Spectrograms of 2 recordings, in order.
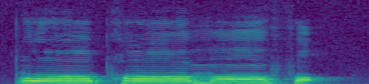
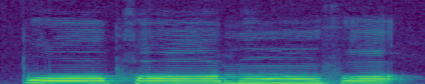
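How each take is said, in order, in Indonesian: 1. Suku kata terakhir turun. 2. Semua suku kata tetap tinggi. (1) "Fo-nya jangan turun" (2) "semua nadanya tinggi"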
